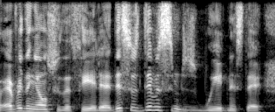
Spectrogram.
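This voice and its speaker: A man at medium pitch with an Australian accent and lively intonation, in a very clean recording over a silent background. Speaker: stand-up comedian. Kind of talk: casual chat. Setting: studio.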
